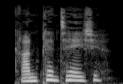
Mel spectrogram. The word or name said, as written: granplantage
